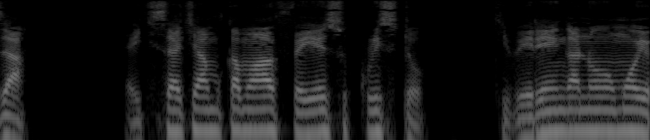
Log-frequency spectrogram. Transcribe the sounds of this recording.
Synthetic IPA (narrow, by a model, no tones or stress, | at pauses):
a | e̞̰ci̥sacamukamawafːe̞je̞sukɾisto̞̰ | ciβe̞ɾe̞ːŋɡano̞ːmwo̞ːj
